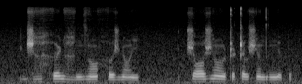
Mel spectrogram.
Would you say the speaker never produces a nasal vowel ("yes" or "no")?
no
